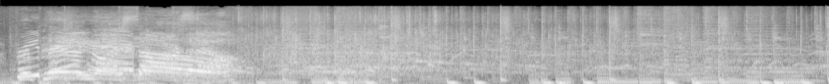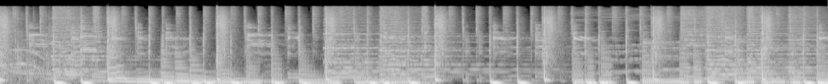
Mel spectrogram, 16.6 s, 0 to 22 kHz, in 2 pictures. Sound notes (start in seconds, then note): 2.6 audience applauds; 4.4 lively music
